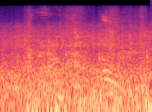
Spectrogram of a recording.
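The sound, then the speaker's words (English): A moving train rumbles on its rails, a loud, continuous low roar with rattling mechanical texture that holds steady throughout. “We've got to stop this train.”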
